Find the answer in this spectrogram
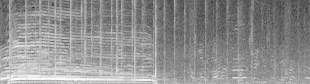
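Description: Children cheering together in one long held 'yay' with clapping for about three seconds, which then cuts off, leaving quieter background chatter.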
